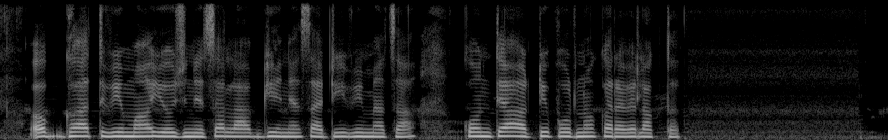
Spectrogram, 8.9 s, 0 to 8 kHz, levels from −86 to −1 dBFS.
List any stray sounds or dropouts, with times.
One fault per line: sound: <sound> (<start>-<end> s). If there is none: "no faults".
no faults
